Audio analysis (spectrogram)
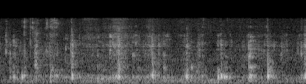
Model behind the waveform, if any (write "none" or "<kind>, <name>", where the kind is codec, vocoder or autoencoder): none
